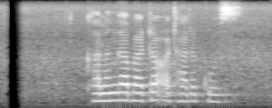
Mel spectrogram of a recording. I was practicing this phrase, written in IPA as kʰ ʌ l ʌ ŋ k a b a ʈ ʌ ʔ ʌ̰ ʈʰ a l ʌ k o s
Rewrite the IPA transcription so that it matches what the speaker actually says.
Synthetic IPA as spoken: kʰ ʌ l ʌ ŋ ɡ a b a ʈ ʌ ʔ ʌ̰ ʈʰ a ɾ ʌ k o s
